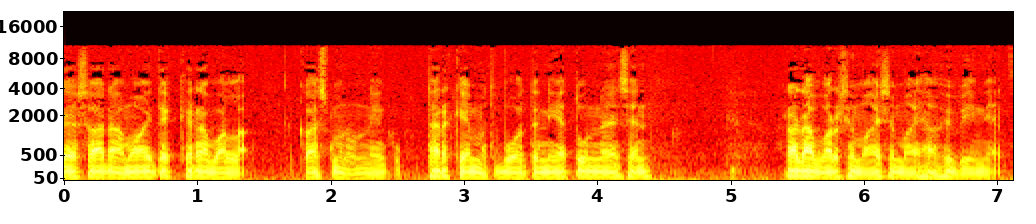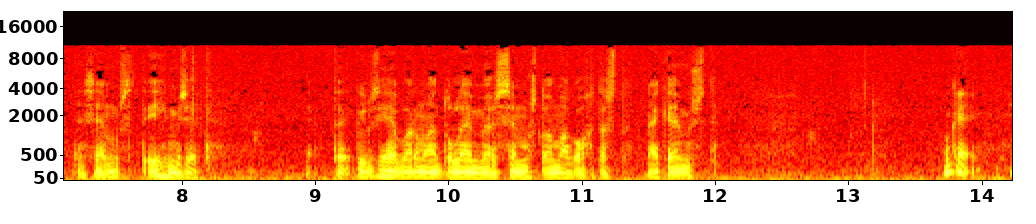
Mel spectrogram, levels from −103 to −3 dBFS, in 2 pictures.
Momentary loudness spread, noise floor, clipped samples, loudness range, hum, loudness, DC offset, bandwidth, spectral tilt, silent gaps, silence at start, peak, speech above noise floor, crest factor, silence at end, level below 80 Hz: 22 LU; -41 dBFS; under 0.1%; 6 LU; none; -21 LUFS; under 0.1%; 11 kHz; -6 dB/octave; none; 0 s; -2 dBFS; 21 dB; 20 dB; 0 s; -34 dBFS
